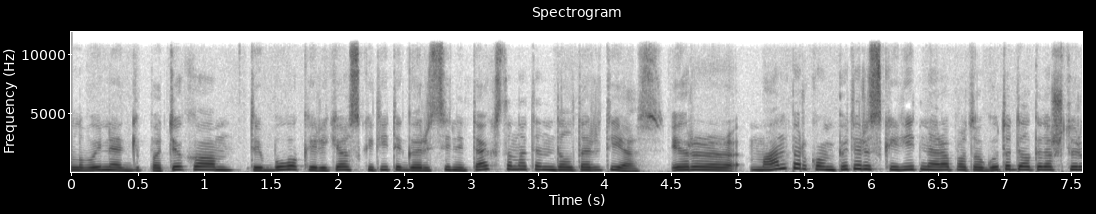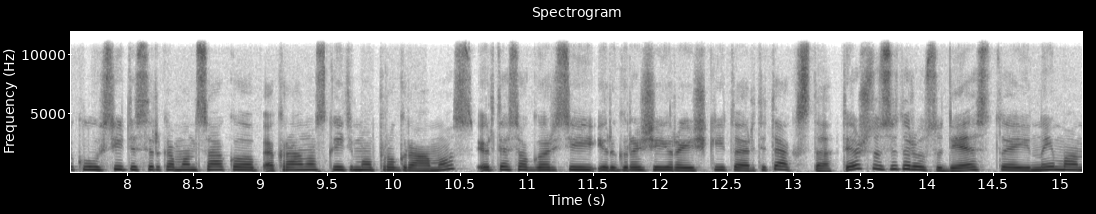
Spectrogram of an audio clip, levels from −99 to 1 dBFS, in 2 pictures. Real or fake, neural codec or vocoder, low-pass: real; none; 10.8 kHz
